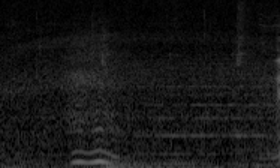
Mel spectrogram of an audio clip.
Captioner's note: chuckles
